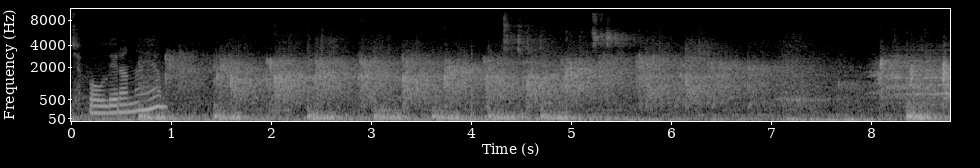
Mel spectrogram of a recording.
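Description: A basketball bounces repeatedly on a wooden floor.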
